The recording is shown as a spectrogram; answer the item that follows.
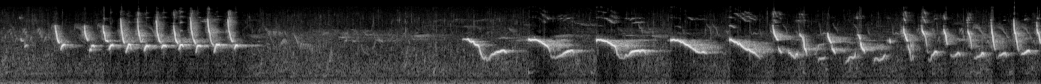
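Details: Northern cardinal singing: a quick run of steep, sharp down-sweeping notes, a pause, then slower loud slurred whistles that fall and bend, each repeated under a second apart, ending in another fast burst of notes.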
